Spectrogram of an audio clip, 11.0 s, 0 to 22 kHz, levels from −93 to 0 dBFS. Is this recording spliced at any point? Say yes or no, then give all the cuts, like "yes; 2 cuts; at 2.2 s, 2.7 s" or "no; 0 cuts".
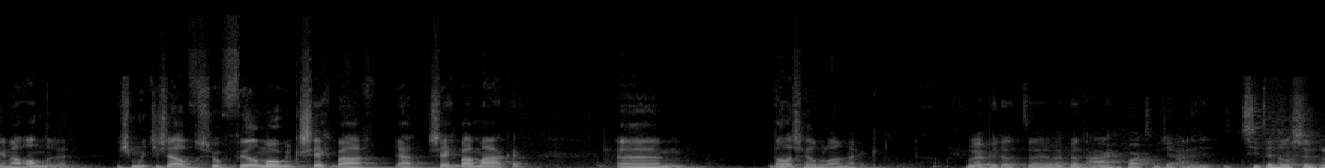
yes; 1 cut; at 3.3 s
